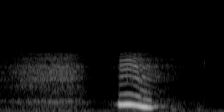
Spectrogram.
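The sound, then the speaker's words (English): A single sneeze: a breathy intake, then a short, sharp voiced burst whose pitch drops quickly before fading to quiet. “Bless you. Excuse me.”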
